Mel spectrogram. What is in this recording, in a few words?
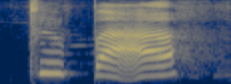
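"chú fáng", Mandarin Chinese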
